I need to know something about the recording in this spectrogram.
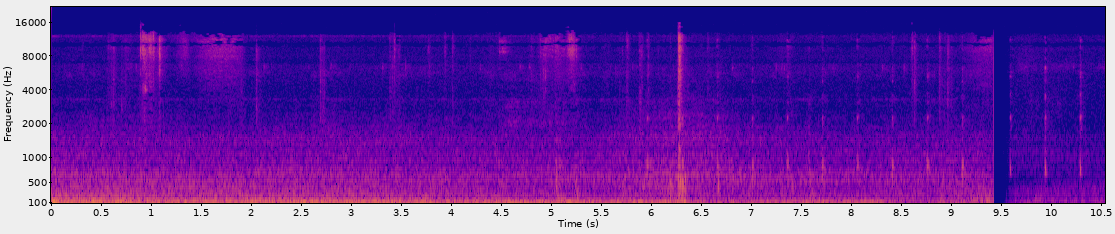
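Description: A car engine hums low and steady with road rumble from inside the car.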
